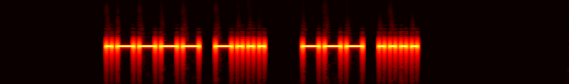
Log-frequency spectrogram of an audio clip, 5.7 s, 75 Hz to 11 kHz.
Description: Morse code, heard as a keyed tone, about 22 wpm, 700 Hz. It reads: 1B OH
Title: Field Day Exchanges - 22wpm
